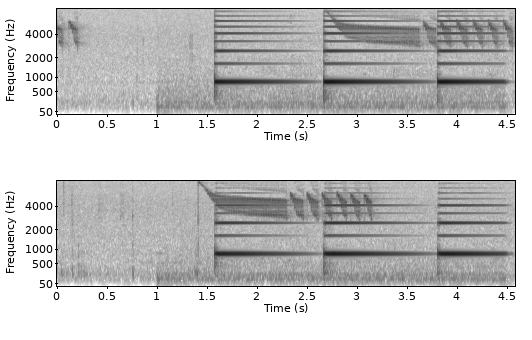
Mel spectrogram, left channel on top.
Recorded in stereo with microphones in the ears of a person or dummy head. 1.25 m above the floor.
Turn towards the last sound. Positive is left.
turn(degrees=80)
